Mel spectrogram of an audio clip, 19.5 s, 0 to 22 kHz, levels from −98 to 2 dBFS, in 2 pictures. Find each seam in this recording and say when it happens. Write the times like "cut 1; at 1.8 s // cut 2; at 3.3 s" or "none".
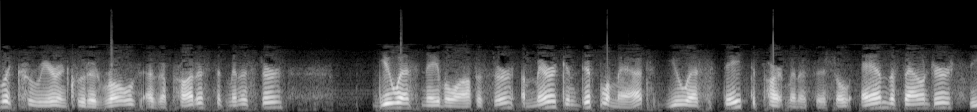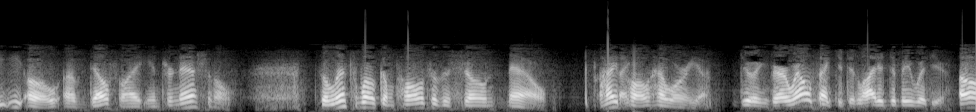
none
